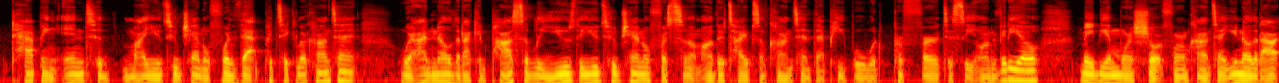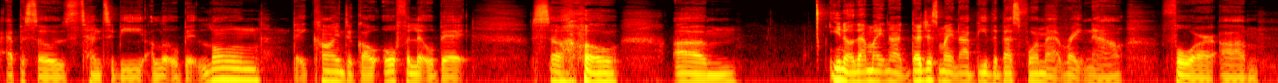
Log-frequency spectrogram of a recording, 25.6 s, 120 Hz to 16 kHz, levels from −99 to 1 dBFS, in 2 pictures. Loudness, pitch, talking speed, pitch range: -33 LUFS, 100 Hz, 185 wpm, 95-110 Hz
